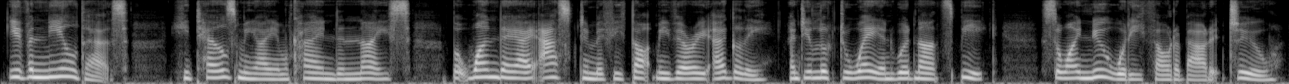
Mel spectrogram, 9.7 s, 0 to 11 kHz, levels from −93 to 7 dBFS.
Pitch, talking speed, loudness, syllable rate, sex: 225 Hz, 250 wpm, -17 LUFS, 5.8 syllables/s, female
